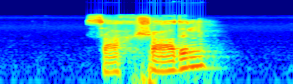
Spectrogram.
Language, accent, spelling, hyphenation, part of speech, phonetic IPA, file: German, Austria, Sachschaden, Sach‧scha‧den, noun, [ˈzaxˌʃaːdn̩], De-at-Sachschaden.ogg
- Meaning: material damage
